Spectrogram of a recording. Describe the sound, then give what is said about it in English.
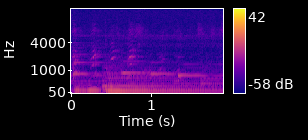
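A dog whines and yips, a high, wavering whimper that rises and falls over a couple of seconds, with a steady low hum underneath. “He will not be quiet, because my grandmother invited our dog to come stay with hers to see if she could allow him to sleep in the same kennel as her.”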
